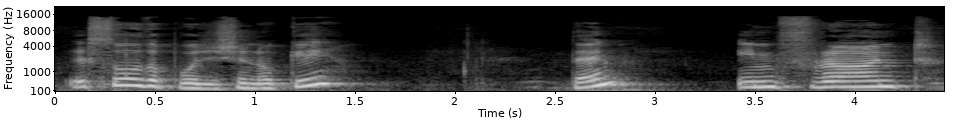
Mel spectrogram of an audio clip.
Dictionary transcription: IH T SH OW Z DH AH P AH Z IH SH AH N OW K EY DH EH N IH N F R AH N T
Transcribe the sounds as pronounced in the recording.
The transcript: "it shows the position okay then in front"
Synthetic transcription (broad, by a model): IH T S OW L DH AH P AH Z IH SH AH N OW K EY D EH N IH N F R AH N T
